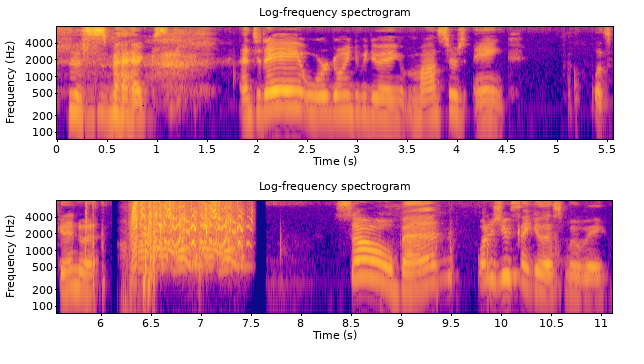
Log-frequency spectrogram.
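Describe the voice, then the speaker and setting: A woman's voice: on the high side, animated, slow, pauses often, a little mellow, a little hiss or hum. A woman hosting a casual movie podcast, leading the talk, reading out ratings and laughing often. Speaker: podcast host. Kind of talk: casual chat about a movie.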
